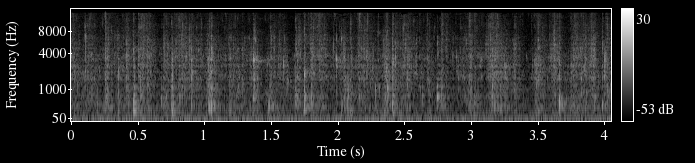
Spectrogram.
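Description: A clear, thin plastic water bottle with a blue label, hollow and apparently empty, is held in the hand, shaken and squeezed so it crinkles. The result is a steady run of bright, crackling plastic crinkles with quick, dry pops and almost no low end.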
